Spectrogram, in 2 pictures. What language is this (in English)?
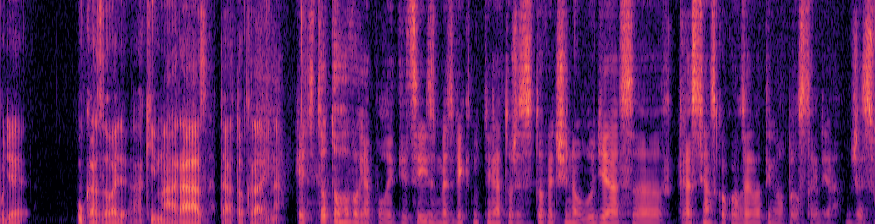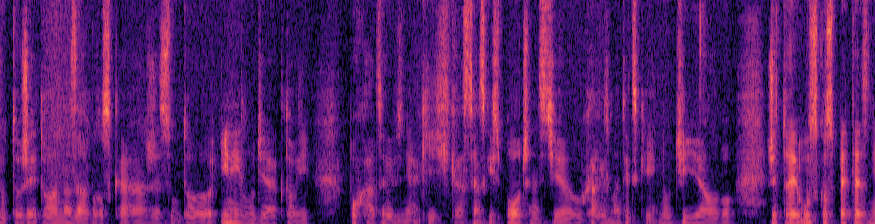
Slovak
